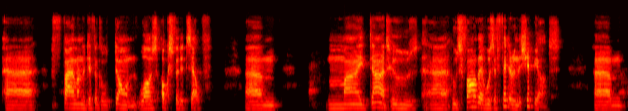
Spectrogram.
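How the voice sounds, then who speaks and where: A middle-aged man being interviewed as a writer, speaking reflectively and haltingly. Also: medium pitch, fairly bright tone. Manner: thoughtful, halting delivery. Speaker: interviewed writer who adapted his father's stories.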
